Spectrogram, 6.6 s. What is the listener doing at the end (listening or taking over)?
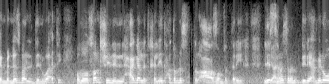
listening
